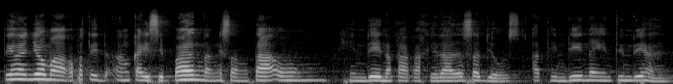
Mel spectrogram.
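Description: A man's voice: high-pitched, fairly even intonation, normal speed, mellow, in a large hall. A male pastor with a Filipino accent preaching a sermon, switching between Tagalog and English and asking the congregation questions. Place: church sanctuary.

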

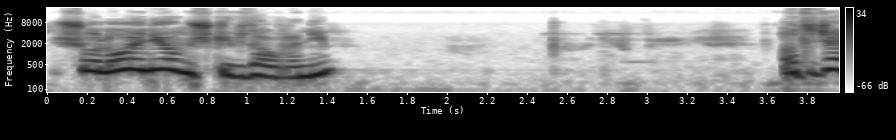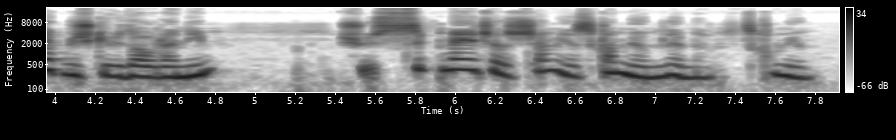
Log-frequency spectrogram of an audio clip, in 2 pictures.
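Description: A woman giving live gameplay commentary on her channel, excitable and teasing, talking back at the game as she plays. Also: high-pitched, a little fast, pauses often, breathy edge. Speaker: gaming channel host.

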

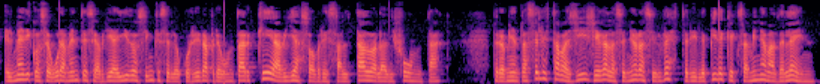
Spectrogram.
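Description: A woman reading an audiobook in a measured, low-key way, on a dull, muffled recording. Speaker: audiobook narrator. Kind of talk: scripted literary narration.

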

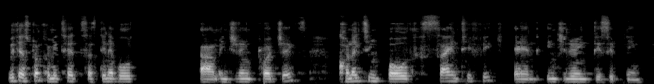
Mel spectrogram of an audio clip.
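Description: A young man hosting a webinar over a video call, reading a guest's bio with frequent ums and pauses. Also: medium pitch, warm tone, poor audio. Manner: hesitant, many ums. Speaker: webinar host. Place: indoor room, padded wall behind. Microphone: video call webcam.

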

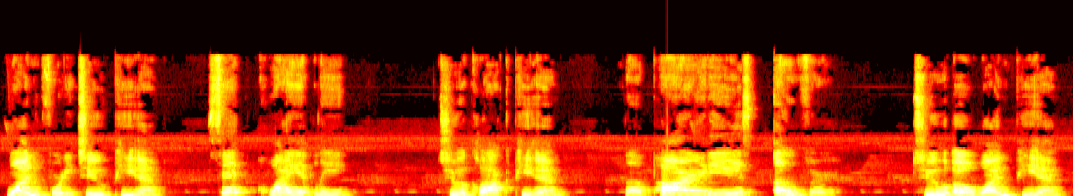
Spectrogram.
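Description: This is a teacher reading a children's picture book aloud in a high-pitched female voice. The delivery is expressive and carefully paced, the way you'd tell a story to little ones.

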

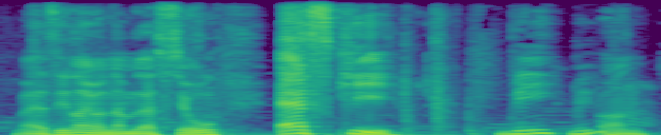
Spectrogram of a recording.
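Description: A man playing a flustered kindergarten teacher in a game while commenting, excitable and prone to frantic, repeated pleading. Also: mid-range voice, soft background music. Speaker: gaming YouTuber. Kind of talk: Minecraft role-play commentary.

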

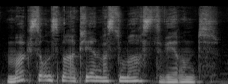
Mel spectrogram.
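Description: A man's voice: on the high side, expressive, a little fast, warm tone. A man hosting a let's play, casually commentating and joking while reading out chat questions.

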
